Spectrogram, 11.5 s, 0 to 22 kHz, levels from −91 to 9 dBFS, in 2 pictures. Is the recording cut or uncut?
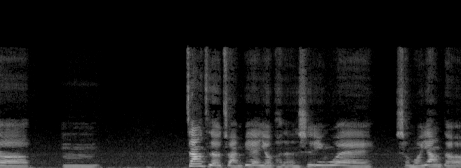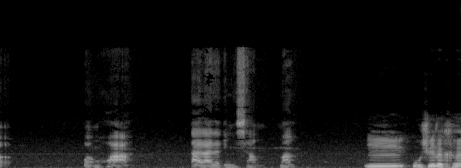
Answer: uncut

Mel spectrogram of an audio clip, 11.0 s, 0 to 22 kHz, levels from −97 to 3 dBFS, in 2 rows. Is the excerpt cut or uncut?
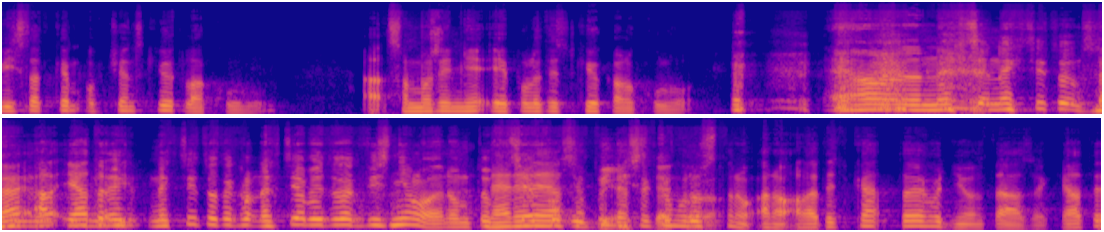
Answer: cut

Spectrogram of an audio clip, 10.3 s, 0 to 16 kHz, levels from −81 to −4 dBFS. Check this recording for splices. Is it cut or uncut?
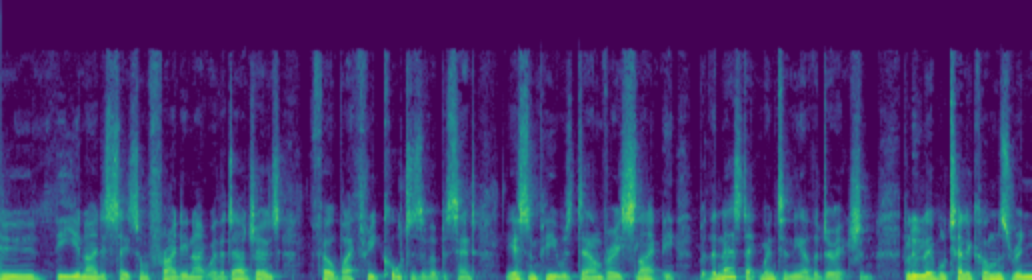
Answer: cut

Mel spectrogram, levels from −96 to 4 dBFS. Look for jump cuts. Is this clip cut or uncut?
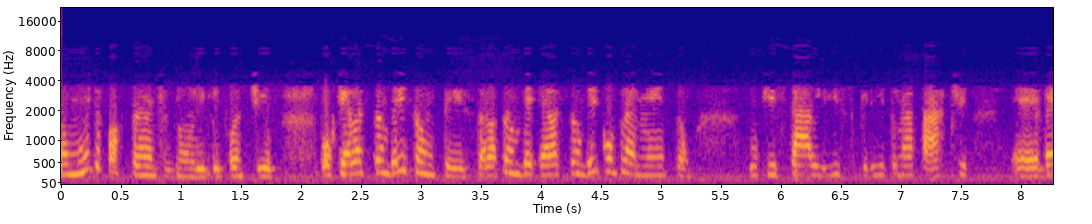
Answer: uncut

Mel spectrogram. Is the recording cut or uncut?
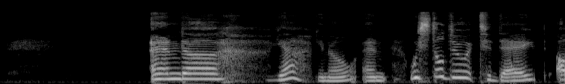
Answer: cut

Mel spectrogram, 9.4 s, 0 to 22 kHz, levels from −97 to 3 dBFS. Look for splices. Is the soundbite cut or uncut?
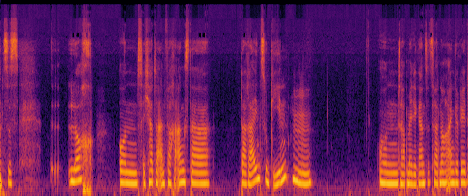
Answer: cut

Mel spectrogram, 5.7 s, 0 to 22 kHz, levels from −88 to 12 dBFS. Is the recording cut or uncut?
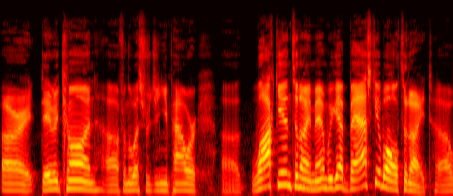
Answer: cut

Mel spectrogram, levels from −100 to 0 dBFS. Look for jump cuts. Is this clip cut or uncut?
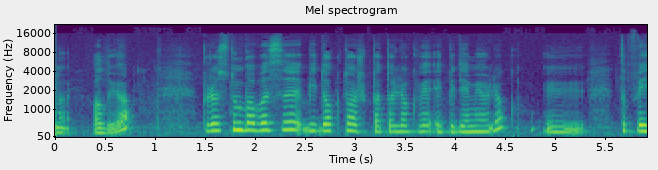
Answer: uncut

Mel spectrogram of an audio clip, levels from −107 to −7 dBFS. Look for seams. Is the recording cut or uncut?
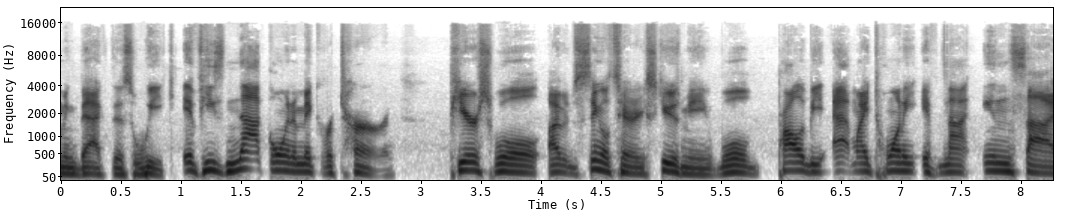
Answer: uncut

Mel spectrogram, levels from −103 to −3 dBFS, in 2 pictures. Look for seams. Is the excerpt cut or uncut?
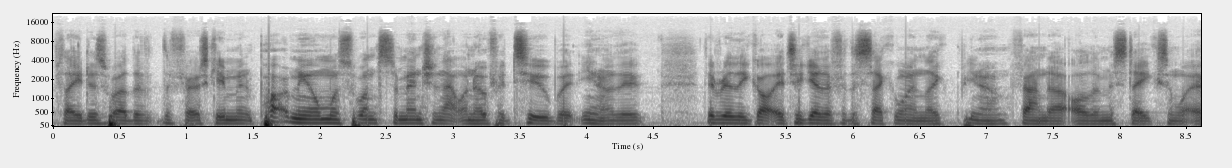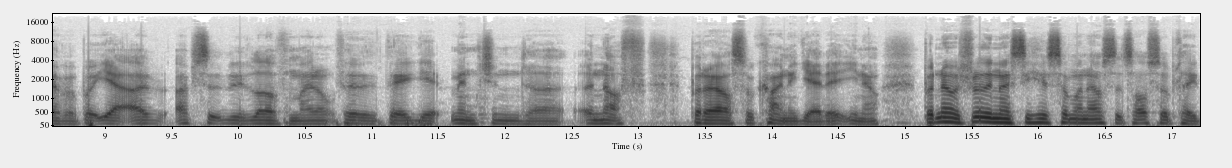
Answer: uncut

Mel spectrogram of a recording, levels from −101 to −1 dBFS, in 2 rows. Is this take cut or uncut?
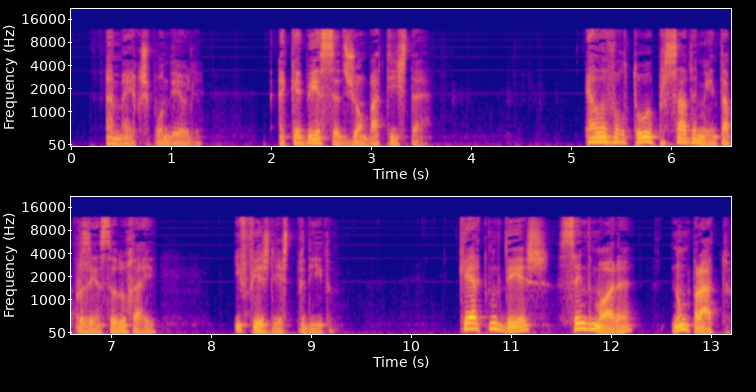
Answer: uncut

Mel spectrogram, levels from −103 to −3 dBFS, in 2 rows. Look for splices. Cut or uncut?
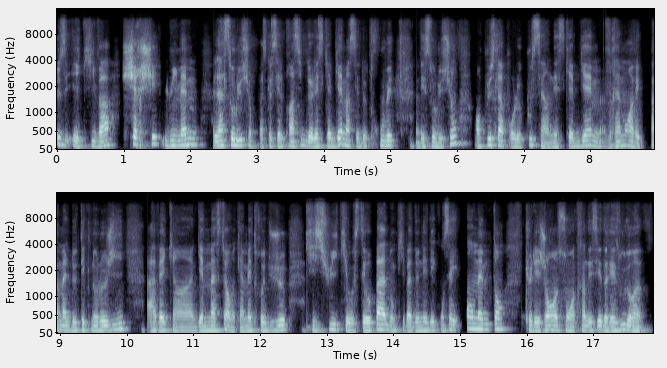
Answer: uncut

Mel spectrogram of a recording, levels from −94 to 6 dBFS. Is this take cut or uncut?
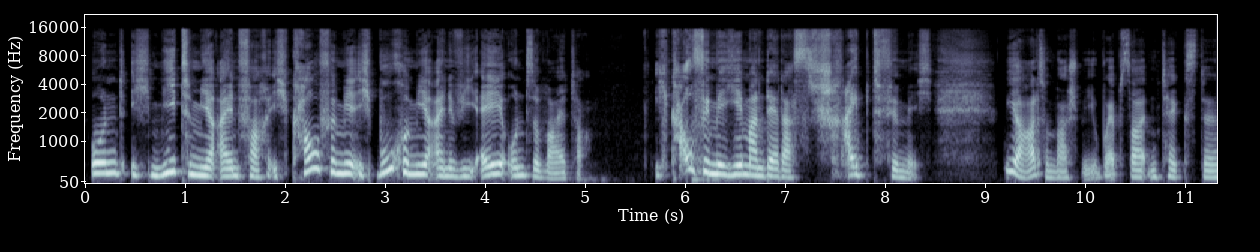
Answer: cut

